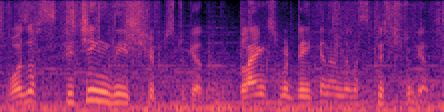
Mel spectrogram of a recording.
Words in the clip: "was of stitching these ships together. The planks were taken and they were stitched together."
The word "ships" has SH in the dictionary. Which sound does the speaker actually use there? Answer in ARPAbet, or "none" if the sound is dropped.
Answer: SH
